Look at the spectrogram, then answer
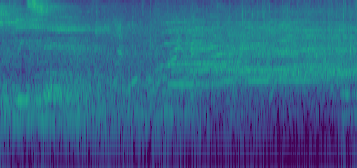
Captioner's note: crowd cheering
